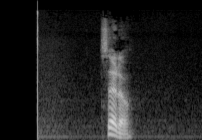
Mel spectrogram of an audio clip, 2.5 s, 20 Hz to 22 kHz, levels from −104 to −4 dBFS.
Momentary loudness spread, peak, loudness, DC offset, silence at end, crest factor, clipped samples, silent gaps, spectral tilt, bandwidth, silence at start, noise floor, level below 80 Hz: 8 LU; 0 dBFS; -30 LUFS; under 0.1%; 0.9 s; 34 dB; under 0.1%; none; -3 dB/octave; 16.5 kHz; 1.25 s; -72 dBFS; -72 dBFS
